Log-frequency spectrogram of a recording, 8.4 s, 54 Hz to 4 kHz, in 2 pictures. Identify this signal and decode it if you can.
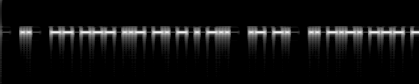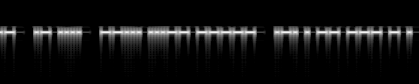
Morse code, heard as a keyed tone, about 40 wpm, 750 Hz. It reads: I MOUNTED AN ICOM AH 730 REMOTE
